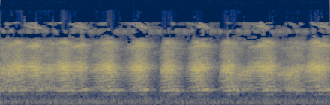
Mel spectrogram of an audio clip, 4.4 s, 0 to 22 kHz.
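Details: Frogs calling en masse during a tropical low at Driver, Northern Territory, Australia, 13 December 2013, phone left recording: thick rasping croaks surging in regular waves about every half second.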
